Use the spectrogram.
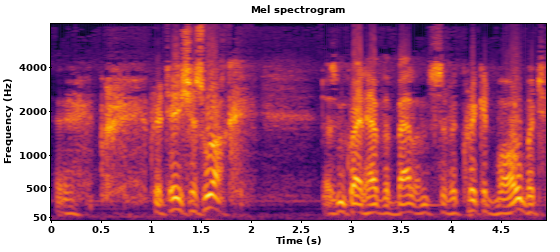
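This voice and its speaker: An actor playing an unflappable, dry-witted British hunting guide in a 1950s radio drama. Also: male voice, mid-range voice, normal speed, breathy edge. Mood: drily amused. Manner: understated, dry. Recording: dull vintage radio recording.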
